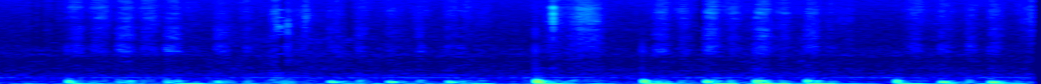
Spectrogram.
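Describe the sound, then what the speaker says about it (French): An eraser rubs pencil lines off a drawing of an elephant on paper, giving soft, quick back-and-forth scrubbing strokes in short bursts, close and quiet. "Je vais gommer un peu certaines extrémités."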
